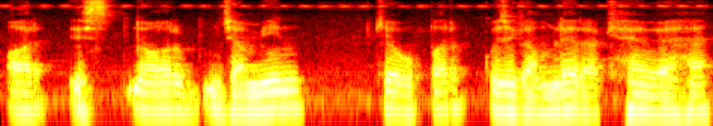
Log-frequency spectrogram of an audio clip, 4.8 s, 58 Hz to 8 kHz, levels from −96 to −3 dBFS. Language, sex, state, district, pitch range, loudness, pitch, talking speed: Hindi, male, Delhi, New Delhi, 100-115 Hz, -14 LUFS, 105 Hz, 140 wpm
